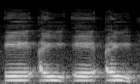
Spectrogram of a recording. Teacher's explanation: हमने पढ़ा ए और ऐ का उच्चारण स्थान कंठ तालु है, यानी कि उसका उच्चारण कंठ से भी होता है और तालु से भी होता है, लेकिन दोनों में से ज्यादा सक्रिय कहाँ है? तो ए ऐ का उच्चारण करते समय जीभ का आगे वाला भाग ज्यादा सक्रिय रहता है। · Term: अग्र स्वर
